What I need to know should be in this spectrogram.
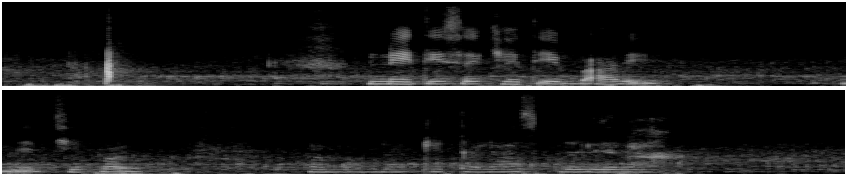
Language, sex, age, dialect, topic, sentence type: Bhojpuri, female, 18-24, Western, agriculture, statement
